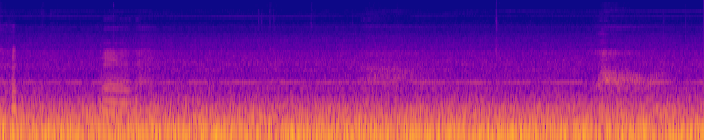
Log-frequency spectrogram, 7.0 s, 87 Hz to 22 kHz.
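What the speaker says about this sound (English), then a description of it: "My first takeoff from my home base on a wide body, and that to a Dreamliner." Air India Boeing 787 Dreamliner taking off from Lucknow, heard inside the cabin as a loud steady low engine rumble throughout, with brief faint voices over it.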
